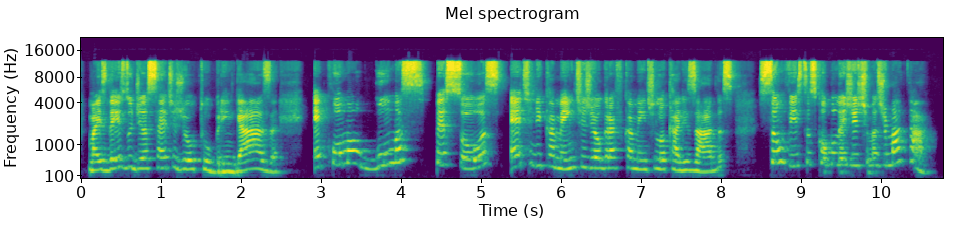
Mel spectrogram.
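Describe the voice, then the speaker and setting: A woman's voice: sits high, a bit bright. A woman with a Brazilian accent giving spontaneous analytical commentary as an invited expert, explaining things with frequent short check-in tags. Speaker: expert commentator interviewed on a news show.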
